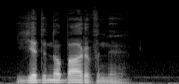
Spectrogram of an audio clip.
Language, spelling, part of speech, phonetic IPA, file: Polish, jednobarwny, adjective, [ˌjɛdnɔˈbarvnɨ], Pl-jednobarwny.ogg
